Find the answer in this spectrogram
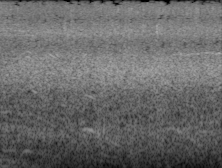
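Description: Large audience applauding steadily, dense clapping with a few voices calling out, just after the song has ended.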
